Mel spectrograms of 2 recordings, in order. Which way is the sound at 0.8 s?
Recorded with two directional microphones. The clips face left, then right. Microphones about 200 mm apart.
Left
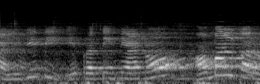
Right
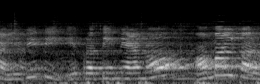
5° right (ahead or behind).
